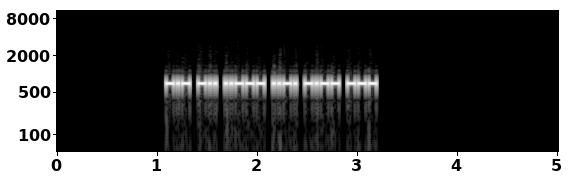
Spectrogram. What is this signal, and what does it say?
Morse code, heard as a keyed tone, about 41 wpm, 700 Hz. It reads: KD2FYO
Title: USA Call Signs - 6 Characters - 45wpm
